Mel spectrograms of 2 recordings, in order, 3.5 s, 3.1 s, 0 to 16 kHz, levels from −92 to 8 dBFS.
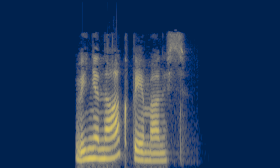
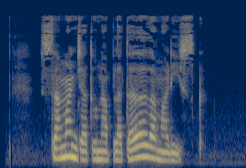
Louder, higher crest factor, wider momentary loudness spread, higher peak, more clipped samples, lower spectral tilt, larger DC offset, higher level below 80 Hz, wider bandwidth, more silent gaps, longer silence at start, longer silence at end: first, -13 LUFS vs -22 LUFS; about the same, 16 dB vs 16 dB; first, 18 LU vs 11 LU; first, 0 dBFS vs -8 dBFS; neither; first, -6 dB/octave vs -4.5 dB/octave; neither; first, -58 dBFS vs -72 dBFS; second, 7.8 kHz vs 11.5 kHz; neither; first, 0.95 s vs 0.55 s; first, 1.2 s vs 0.65 s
